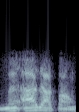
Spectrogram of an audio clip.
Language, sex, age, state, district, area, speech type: Hindi, male, 45-60, Madhya Pradesh, Gwalior, urban, conversation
